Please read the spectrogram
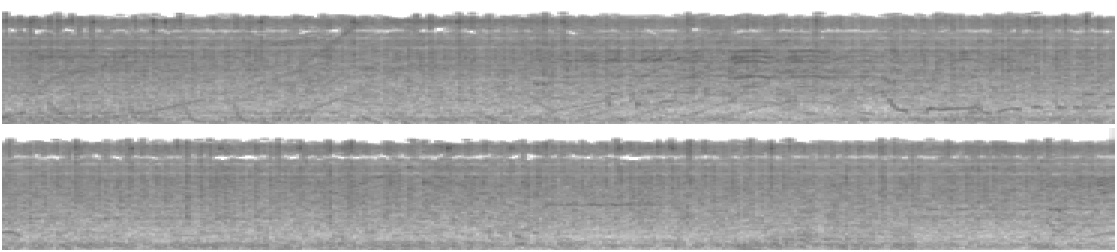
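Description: Steady din of a pachinko parlor: the constant clatter of steel balls and the machines' electronic sound effects, with brief pitched snatches from the Re:Zero pachinko machine's effects rising over it now and then.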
